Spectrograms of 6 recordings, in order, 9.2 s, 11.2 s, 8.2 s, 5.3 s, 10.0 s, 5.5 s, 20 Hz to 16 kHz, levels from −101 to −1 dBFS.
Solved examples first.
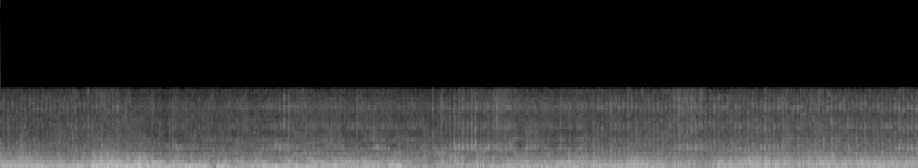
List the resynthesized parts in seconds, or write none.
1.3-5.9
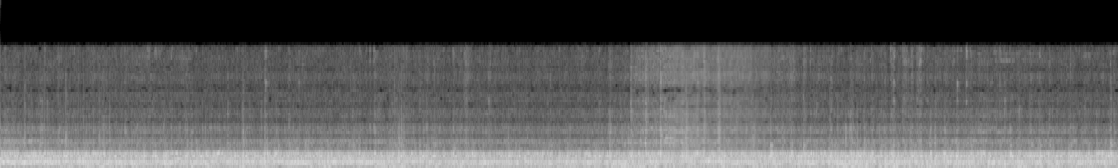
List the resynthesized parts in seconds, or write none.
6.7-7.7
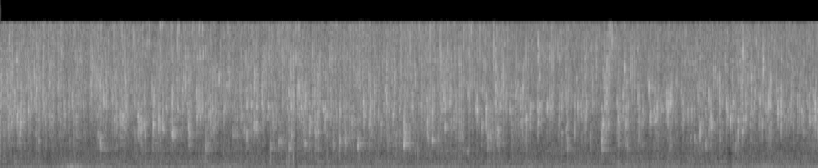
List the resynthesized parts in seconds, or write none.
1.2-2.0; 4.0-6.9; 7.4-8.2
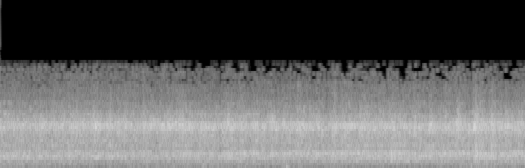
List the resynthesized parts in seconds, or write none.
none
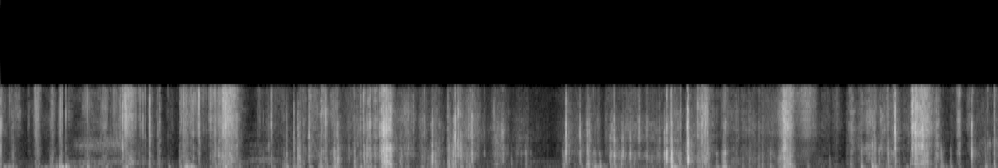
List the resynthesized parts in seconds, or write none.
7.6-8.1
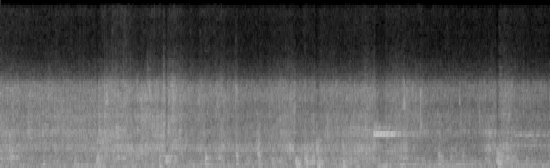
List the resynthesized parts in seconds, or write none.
0.8-3.3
